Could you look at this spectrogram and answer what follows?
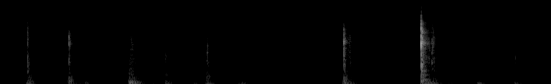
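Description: Carbide rotary burr bits clicking against their clear plastic holder as a gloved hand handles them and lifts one out: a string of sparse light clicks and taps, the loudest about four seconds in.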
